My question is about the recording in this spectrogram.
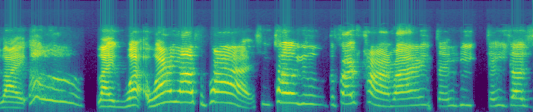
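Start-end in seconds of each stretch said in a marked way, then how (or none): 0.4-1.0 sharp high intake of breath; mock shocked gasp. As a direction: imitate a crowd gasping in surprise. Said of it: "they're gasping".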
